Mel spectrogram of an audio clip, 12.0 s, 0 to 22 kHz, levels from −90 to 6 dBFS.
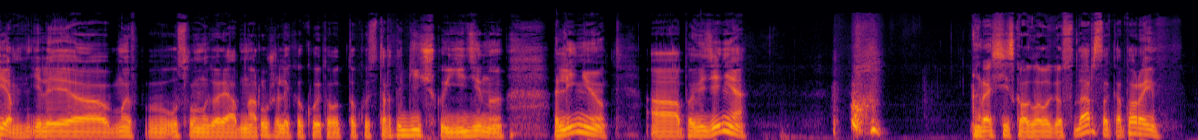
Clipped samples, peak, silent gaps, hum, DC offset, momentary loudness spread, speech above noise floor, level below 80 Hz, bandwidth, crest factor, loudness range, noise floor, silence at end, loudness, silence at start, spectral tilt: under 0.1%; -4 dBFS; none; none; under 0.1%; 8 LU; 41 dB; -38 dBFS; 15.5 kHz; 16 dB; 3 LU; -60 dBFS; 0.4 s; -20 LUFS; 0 s; -5.5 dB/octave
